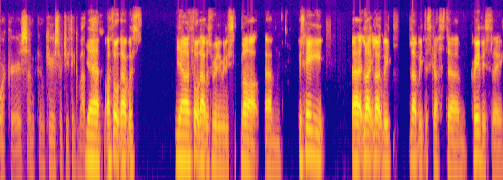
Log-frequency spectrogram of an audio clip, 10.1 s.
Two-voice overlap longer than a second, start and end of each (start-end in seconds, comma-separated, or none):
none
